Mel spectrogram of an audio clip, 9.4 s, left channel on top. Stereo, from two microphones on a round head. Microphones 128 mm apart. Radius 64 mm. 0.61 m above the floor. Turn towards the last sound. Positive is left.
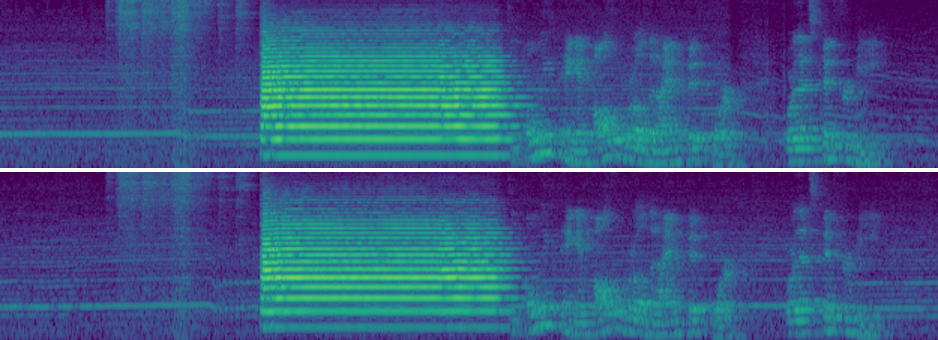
turn(degrees=35)  # may be behind; listen again after turning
